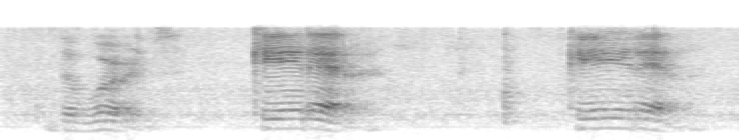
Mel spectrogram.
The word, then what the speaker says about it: querer: Try to pronounce the words querer, querer. You see that the R is the soft sound of the R, because it's not at the beginning of the word, and because it is not doubled, it is not double R.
